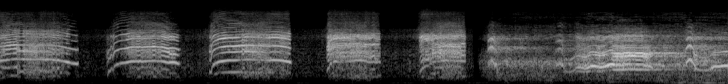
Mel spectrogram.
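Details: Fox in its natural habitat giving five loud, harsh screaming calls. Each lasts under a second and arches up then down with strong harmonics, separated by short pauses, before a longer wavering call at the end.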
